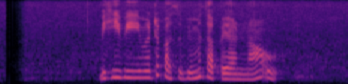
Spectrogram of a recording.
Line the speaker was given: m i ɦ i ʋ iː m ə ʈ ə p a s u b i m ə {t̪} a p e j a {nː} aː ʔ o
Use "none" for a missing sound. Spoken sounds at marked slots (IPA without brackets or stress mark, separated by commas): t̪, nː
